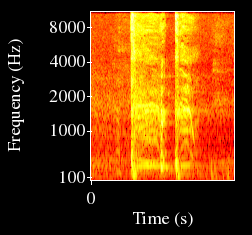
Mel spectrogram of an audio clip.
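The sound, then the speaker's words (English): Two harsh coughs in quick succession from someone with nicotine gum stuck in the throat, fairly loud over a quiet background. “Sorry, the Nicorette got stuck in my throat.”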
